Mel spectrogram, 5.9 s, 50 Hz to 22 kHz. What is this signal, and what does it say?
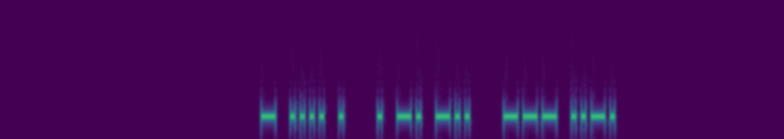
Morse code, heard as a keyed tone, about 32 wpm, 700 Hz. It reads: THE END OF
